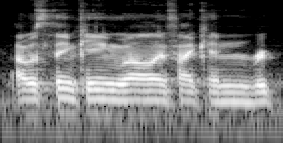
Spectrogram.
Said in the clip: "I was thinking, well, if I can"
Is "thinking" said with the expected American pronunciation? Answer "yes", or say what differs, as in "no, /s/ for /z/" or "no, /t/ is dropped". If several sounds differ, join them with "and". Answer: yes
